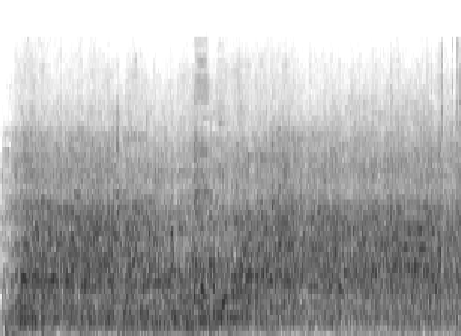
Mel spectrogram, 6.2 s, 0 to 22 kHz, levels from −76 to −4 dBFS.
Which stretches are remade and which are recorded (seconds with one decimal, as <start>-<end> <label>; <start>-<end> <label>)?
0.0-2.1 recorded; 2.1-3.9 remade; 3.9-6.2 recorded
